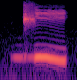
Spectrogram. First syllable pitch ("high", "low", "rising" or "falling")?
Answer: falling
